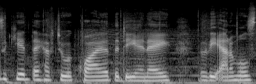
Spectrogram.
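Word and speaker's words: Aquire: But the font I landed on is called Acquire, but it's spelled without the C. It's just a Q U I R E.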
